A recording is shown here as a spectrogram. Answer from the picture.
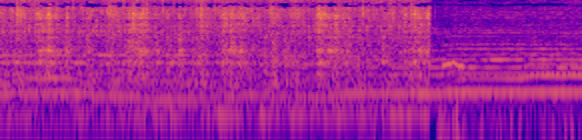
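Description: Water from a hand pump's spout splashing into a clay pot, heard under background music with long, sustained melodic tones. About three seconds in the water sound cuts off and only the music remains.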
